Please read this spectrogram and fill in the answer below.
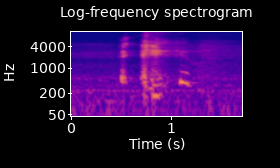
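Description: A short, sharp sneeze with a quick indrawn breath before it and a brief voiced tail after, in a quiet room.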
